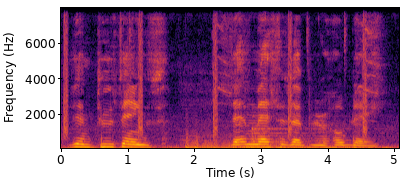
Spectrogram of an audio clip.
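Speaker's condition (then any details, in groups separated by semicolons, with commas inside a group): Cerebral palsy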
